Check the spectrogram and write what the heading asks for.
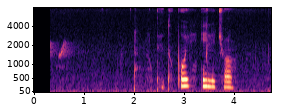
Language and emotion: Russian, sad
